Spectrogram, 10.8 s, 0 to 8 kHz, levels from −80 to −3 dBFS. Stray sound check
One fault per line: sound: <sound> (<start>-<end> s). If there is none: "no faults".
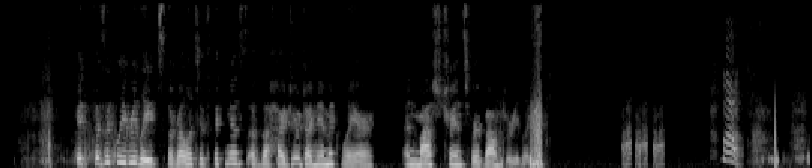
sound: laugh (8.3-8.9 s)
sound: laugh (9.5-9.9 s)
